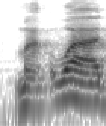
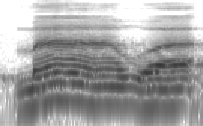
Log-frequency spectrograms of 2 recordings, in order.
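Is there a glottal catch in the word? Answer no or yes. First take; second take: yes; no. First: A glottal catch is heard in the middle. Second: A long vowel replaces the glottal catch.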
